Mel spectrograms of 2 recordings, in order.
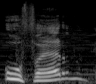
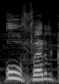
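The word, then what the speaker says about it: Ofärd: Así es, señores, y seguimos de conmemoración también, porque aquí Offard, pronúnciese Ufard, porque se escribe O-F-A-R-D sobre la A, una diéresis, pero se pronuncia Ufard, como me pone bien aquí Sergio Fernández Ritnikov.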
